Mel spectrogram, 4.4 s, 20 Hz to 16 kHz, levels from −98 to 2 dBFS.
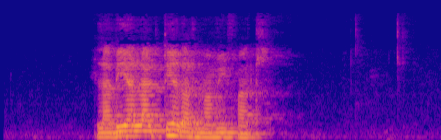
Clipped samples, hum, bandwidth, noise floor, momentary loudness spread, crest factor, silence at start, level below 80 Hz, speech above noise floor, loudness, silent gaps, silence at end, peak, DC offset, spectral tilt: under 0.1%; none; 10 kHz; -68 dBFS; 18 LU; 18 dB; 0.95 s; -60 dBFS; 43 dB; -26 LUFS; none; 1.75 s; -10 dBFS; under 0.1%; -7.5 dB/octave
